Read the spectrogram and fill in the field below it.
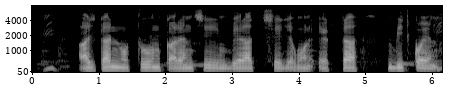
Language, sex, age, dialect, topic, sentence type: Bengali, male, 18-24, Western, banking, statement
